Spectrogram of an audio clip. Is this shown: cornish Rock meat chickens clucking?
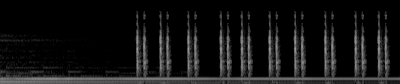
no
